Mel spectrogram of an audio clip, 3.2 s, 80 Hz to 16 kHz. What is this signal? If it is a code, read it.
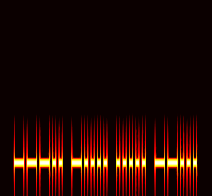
Morse code, heard as a keyed tone, about 25 wpm, 700 Hz. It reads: 8657
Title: Common Cut Numbers - 4-Digit 25wpm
